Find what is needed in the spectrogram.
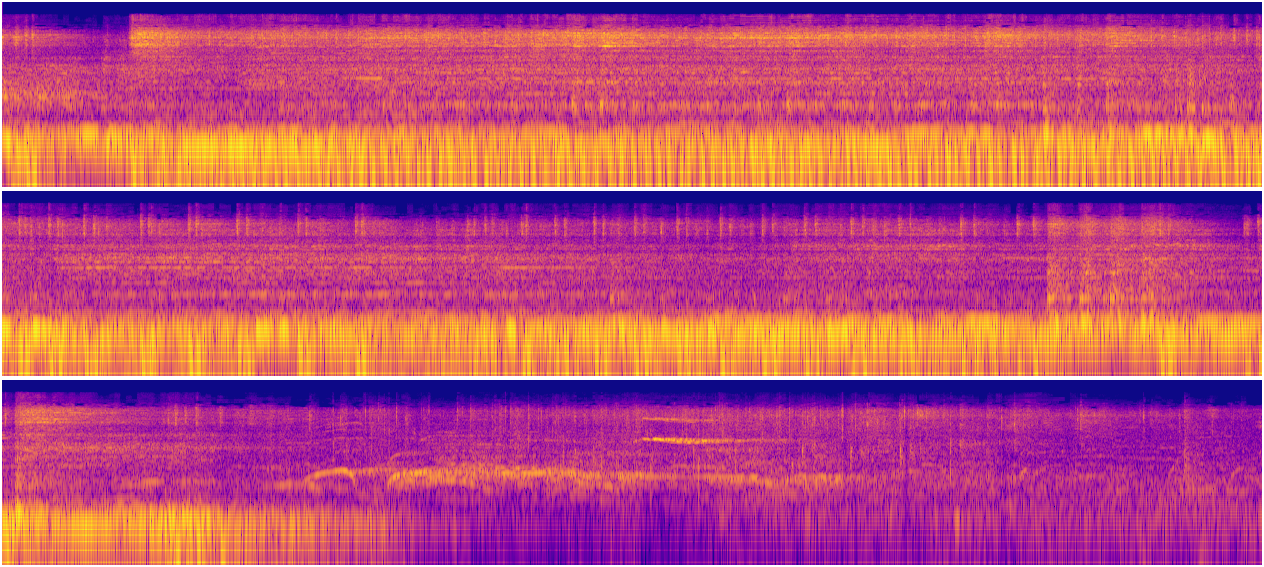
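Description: Live rock band playing through a PA: drum kit, distorted electric guitars and bass at full volume. About twenty seconds in the band stops together, and the last notes ring out and fade.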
